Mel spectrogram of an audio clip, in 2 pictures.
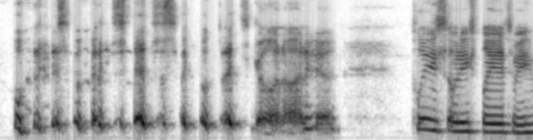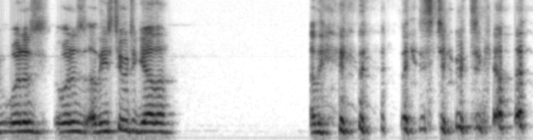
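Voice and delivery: high, squeaky words through laughter; laughing disbelief. Real, not acted. Streamer laughing at an odd couple in the crowd. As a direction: giggle out the question.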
